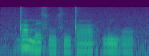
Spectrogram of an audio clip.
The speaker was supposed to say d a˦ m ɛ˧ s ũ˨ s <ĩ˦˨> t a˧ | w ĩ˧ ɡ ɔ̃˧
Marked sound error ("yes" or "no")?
yes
